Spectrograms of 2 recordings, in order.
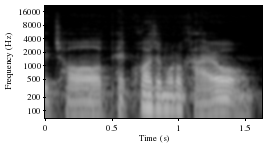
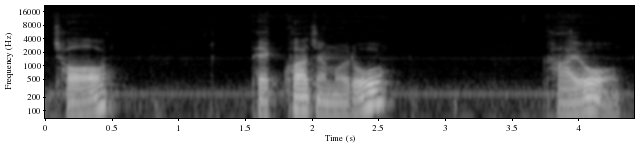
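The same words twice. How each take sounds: First: 저 백화점으로 가요 rattled off fast in one breath; fast natural Korean; rushed Korean line. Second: 저, 백화점으로, 가요 said slowly with pauses between words; careful teacher demo. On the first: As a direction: blurt 저 백화점으로 가요 quickly as one run. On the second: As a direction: space out 저 백화점으로 가요 clearly for learners. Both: Shown as a demonstration. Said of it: "Excuse me".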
